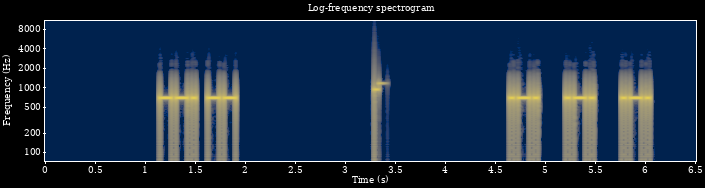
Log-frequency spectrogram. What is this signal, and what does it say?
Morse code, heard as a keyed tone, about 30 wpm, 700 Hz. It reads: GM R R R
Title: Abbreviations Repeated 3x - 30wpm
